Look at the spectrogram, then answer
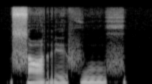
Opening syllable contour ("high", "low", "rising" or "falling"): low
